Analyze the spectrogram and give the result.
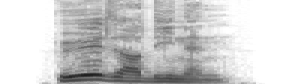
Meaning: plural of Ölsardine
- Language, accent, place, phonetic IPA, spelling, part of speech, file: German, Germany, Berlin, [ˈøːlzaʁˌdiːnən], Ölsardinen, noun, De-Ölsardinen.ogg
